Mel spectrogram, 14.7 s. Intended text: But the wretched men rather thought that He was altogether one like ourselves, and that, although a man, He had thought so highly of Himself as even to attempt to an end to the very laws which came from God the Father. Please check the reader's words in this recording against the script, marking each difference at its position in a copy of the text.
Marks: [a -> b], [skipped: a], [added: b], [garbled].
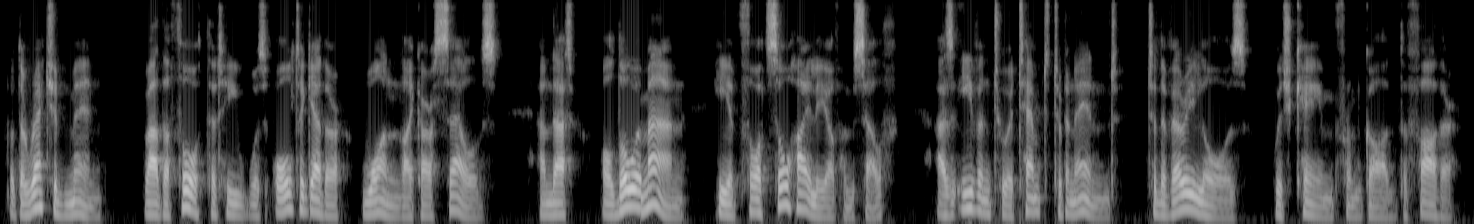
But the wretched men rather thought that He was altogether one like ourselves, and that, although a man, He had thought so highly of Himself as even to attempt to an end to the very laws which came from God the Father.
